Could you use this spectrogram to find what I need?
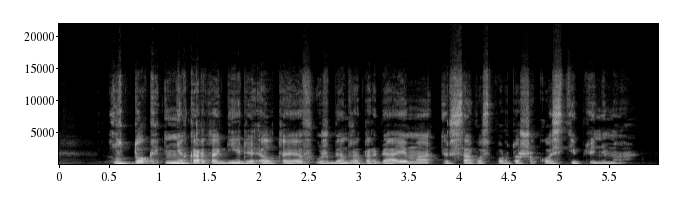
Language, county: Lithuanian, Utena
